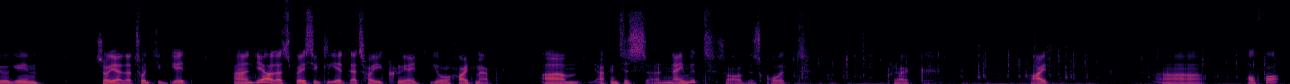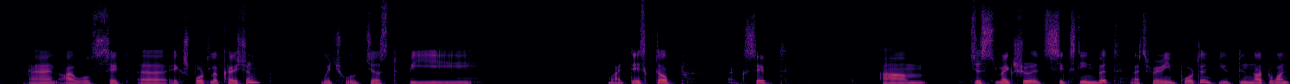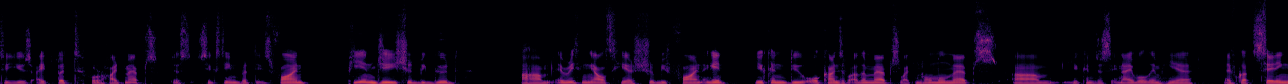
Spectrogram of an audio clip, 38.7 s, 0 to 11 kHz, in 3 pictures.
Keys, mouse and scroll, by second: 6.5 middle click, 6.6-14.1 drag, 11.4 BackSpace, 11.6 BackSpace, 14.2 click, 35.7 middle drag, 38.5 click.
